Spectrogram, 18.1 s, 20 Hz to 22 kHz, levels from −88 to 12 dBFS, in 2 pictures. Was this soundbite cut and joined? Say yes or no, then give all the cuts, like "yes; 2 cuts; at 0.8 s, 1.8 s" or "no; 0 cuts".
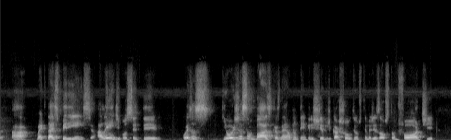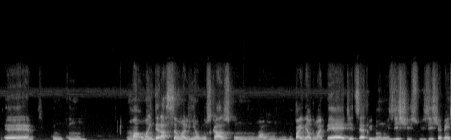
yes; 2 cuts; at 5.8 s, 16.4 s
